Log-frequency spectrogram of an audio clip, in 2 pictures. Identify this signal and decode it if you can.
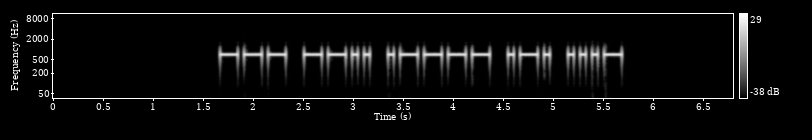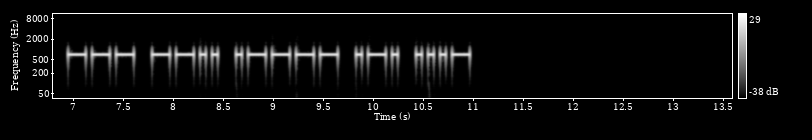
Morse code, heard as a keyed tone, about 20 wpm, 700 Hz. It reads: OZ1RV OZ1RV
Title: DXCC-100 Call Signs - 5 Characters - Repeated 2x - 20wpm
